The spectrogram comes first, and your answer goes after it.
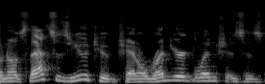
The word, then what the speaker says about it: Rudyard: Very few people pronounce Rudyard correctly the first time. But my parents grew up in the thriving metropolis of Rudyard, Michigan, up on the Upper Peninsula.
